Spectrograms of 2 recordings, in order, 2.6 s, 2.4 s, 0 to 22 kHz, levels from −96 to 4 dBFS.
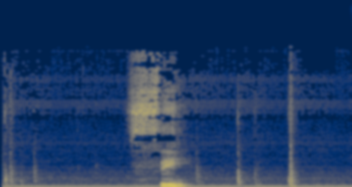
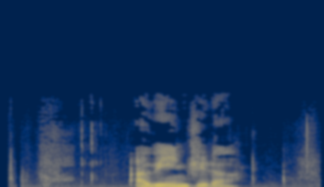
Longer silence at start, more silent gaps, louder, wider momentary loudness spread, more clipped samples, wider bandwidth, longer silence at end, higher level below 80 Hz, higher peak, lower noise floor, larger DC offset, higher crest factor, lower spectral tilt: second, 0.05 s vs 0.3 s; neither; first, -20 LUFS vs -23 LUFS; first, 24 LU vs 21 LU; neither; first, 16.5 kHz vs 10.5 kHz; second, 0 s vs 0.65 s; about the same, -60 dBFS vs -58 dBFS; about the same, -4 dBFS vs -4 dBFS; second, -41 dBFS vs -52 dBFS; neither; about the same, 20 dB vs 22 dB; second, -4.5 dB/octave vs -7 dB/octave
